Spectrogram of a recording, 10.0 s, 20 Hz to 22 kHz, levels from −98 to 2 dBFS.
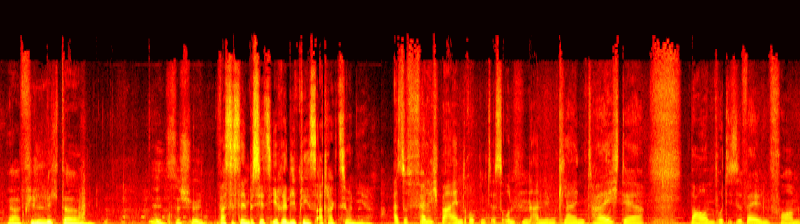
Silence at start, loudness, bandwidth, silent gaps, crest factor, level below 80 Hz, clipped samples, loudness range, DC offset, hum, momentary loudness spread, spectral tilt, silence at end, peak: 0 s; -21 LUFS; 18.5 kHz; none; 18 dB; -46 dBFS; under 0.1%; 6 LU; under 0.1%; none; 12 LU; -5 dB/octave; 0 s; -2 dBFS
